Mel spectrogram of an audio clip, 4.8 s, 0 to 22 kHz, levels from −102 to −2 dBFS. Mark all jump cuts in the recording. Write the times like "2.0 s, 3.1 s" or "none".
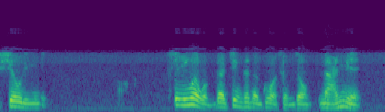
none

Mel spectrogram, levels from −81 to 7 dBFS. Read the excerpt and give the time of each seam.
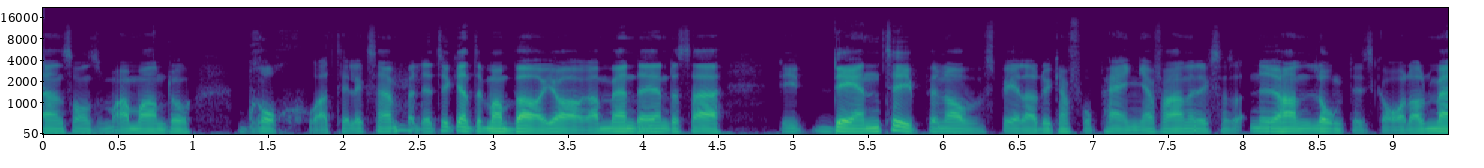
none

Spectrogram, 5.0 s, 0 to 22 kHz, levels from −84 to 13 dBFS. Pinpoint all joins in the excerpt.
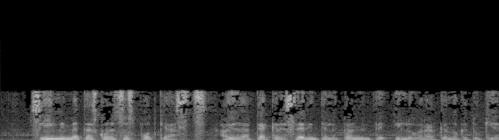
2.1 s

